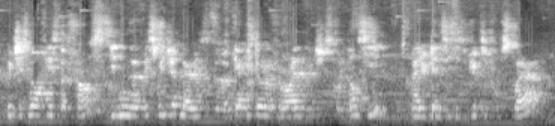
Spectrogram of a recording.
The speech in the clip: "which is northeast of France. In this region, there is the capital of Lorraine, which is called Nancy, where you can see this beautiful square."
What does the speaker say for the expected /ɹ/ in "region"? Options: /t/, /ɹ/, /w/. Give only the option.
/w/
